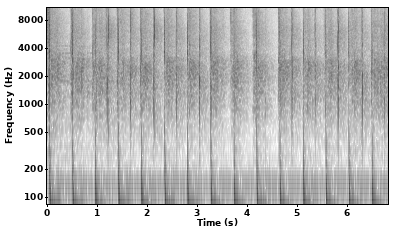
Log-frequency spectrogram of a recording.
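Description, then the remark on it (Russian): A steady series of sharp claps from people standing, about two per second, in an even beat, with a deep thumping pulse underneath each one. No voices are heard. “Стоят все хлопают, но я тоже похлопаю.”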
